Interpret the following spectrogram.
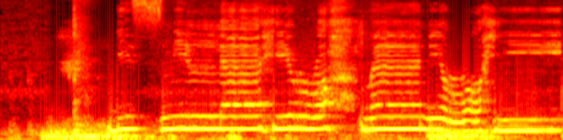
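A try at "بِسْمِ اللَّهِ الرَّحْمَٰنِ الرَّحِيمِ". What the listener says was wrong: Tinggal tebalkan huruf ro, vokal o-nya itu bukan karena kita sengaja mengokkan, tapi angkat pangkal lidah. Bismillahirrahmanirrahim.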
